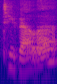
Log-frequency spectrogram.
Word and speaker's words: Taobh Eile: So two of my friends, Neve and Felina, have a band called Taobh Eile. I hope I'm pronouncing that correctly. I was told it's like Nutella but with Teve in front of it.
